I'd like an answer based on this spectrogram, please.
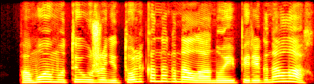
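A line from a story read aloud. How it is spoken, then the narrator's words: Wry snort. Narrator (Russian): хмыкнул Гарн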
